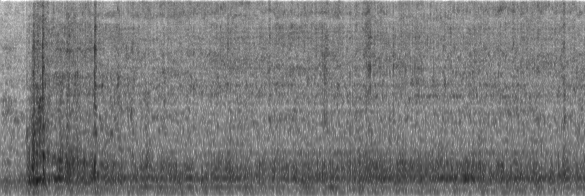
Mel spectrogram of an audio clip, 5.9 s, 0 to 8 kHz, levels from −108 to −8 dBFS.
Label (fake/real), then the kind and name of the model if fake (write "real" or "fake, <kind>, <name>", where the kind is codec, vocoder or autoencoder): fake, vocoder, HiFi-GAN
